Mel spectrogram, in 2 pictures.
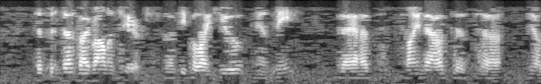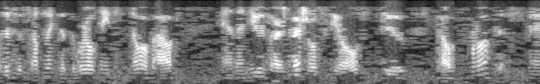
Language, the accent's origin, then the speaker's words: English; Chicago, Illinois, United States; I was born and raised in Chicago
